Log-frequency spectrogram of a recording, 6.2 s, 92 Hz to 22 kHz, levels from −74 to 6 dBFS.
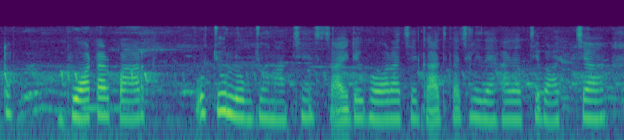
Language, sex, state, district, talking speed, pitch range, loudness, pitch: Bengali, female, West Bengal, Kolkata, 125 wpm, 210-230 Hz, -19 LUFS, 220 Hz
